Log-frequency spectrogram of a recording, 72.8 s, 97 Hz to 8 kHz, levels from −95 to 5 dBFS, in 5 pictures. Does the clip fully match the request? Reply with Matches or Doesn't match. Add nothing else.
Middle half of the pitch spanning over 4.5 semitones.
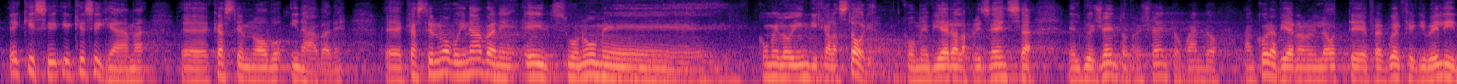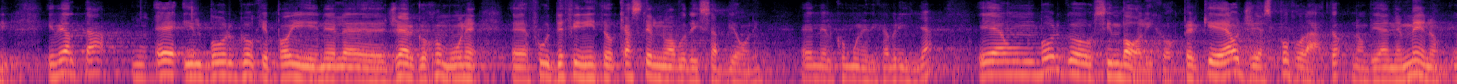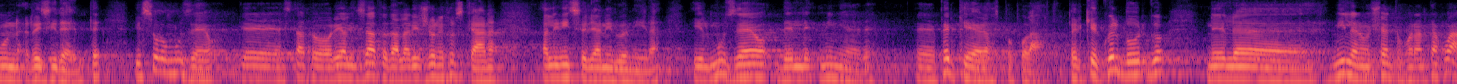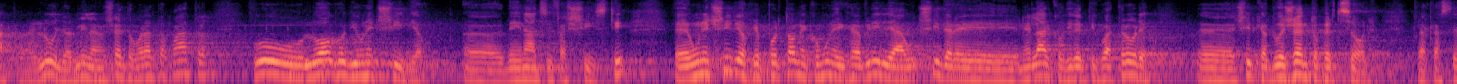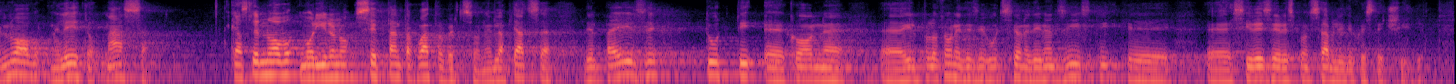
Doesn't match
